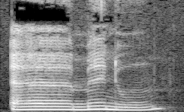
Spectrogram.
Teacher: آ مد بدل ہے، دوہر کا لمبا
